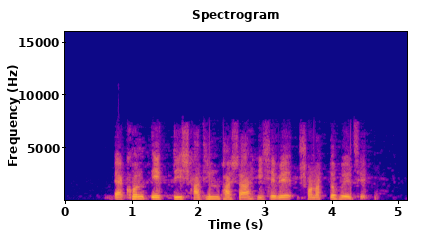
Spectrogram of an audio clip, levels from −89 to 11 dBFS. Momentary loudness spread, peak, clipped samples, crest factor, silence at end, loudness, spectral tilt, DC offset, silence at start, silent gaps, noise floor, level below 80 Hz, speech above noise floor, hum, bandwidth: 6 LU; 0 dBFS; under 0.1%; 16 dB; 0.6 s; -16 LUFS; -6.5 dB/octave; under 0.1%; 0.75 s; none; -75 dBFS; -50 dBFS; 59 dB; none; 7.6 kHz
